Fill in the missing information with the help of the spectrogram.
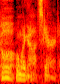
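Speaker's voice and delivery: gasp, then hushed, low fright; scared gasp. Retold or imitated. Frightened listener reacting to an aggressive speaker, scared. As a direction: shrink back with a frightened, soft voice. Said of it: "the other half are gonna be like".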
